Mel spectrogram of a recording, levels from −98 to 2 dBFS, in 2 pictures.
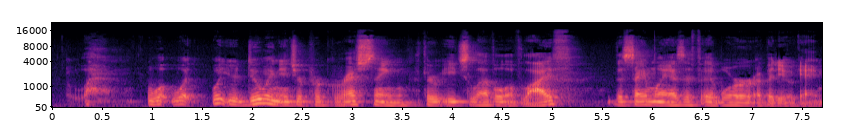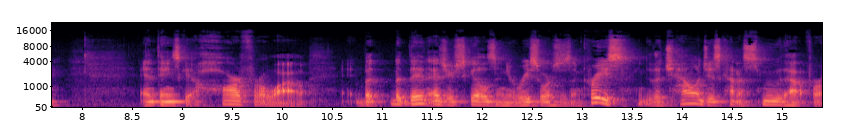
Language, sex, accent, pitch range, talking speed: English, male, American, 100-125 Hz, 185 wpm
